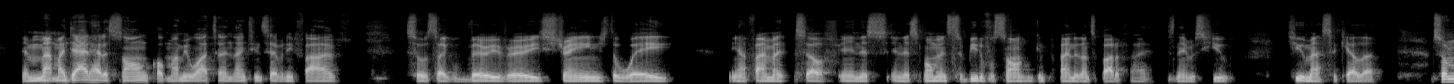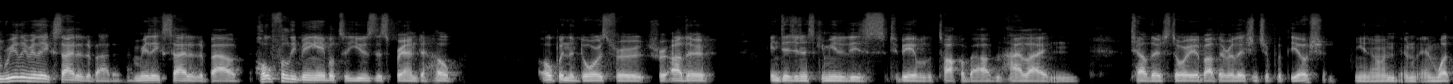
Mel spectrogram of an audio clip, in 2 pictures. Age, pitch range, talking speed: 30-49, 80-95 Hz, 200 wpm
